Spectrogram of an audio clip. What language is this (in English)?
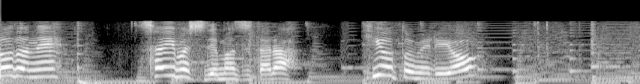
Japanese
